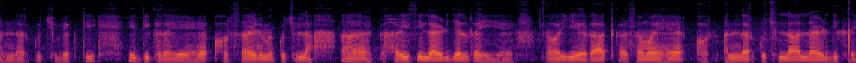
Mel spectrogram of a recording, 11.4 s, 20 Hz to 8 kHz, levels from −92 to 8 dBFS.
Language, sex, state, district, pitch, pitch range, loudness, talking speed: Hindi, male, Jharkhand, Jamtara, 105 Hz, 100-110 Hz, -33 LUFS, 170 wpm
